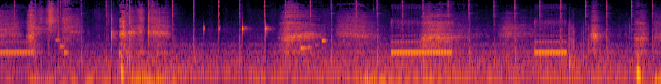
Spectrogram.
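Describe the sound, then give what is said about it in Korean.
A phone call rings out unanswered: scattered keypad beeps and clicks, then two steady ringback tones, each about a second long and separated by a pause, over faint background noise. “아, 왜또 전화를 안 받아?”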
